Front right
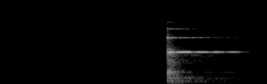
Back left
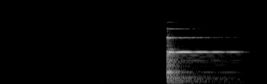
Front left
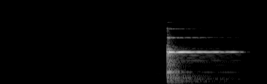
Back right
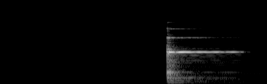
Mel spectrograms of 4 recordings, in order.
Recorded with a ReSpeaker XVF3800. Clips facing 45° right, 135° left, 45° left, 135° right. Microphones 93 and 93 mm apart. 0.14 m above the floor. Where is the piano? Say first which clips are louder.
Back left 5 dB, even; 130° left, 0.7 m.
